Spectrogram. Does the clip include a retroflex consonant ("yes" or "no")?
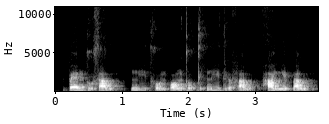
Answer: no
